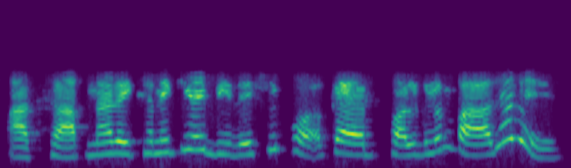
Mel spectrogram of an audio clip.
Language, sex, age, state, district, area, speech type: Bengali, female, 45-60, West Bengal, Howrah, urban, conversation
